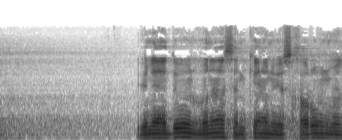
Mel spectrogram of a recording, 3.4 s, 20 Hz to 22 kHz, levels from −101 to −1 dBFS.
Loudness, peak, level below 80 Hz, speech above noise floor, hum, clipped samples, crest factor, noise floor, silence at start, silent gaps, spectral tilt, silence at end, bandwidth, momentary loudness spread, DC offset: -18 LUFS; 0 dBFS; -54 dBFS; 30 dB; none; under 0.1%; 18 dB; -47 dBFS; 0 s; none; -6 dB/octave; 0 s; 10.5 kHz; 4 LU; under 0.1%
